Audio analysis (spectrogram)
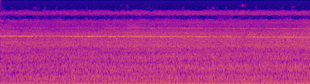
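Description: A train rumbles steadily past at Fullerton station, a loud continuous roar of rail cars with a faint high whine on top, and no voices.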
